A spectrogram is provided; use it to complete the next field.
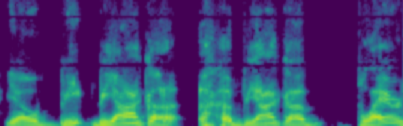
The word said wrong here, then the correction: Belair: is that her last name? – Yeah, Bianca Belair.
